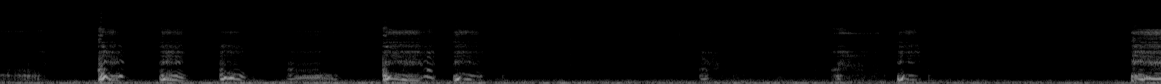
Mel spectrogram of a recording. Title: cold air makes a coughing fit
